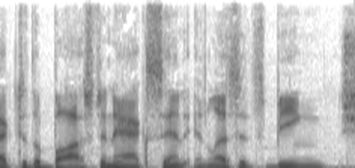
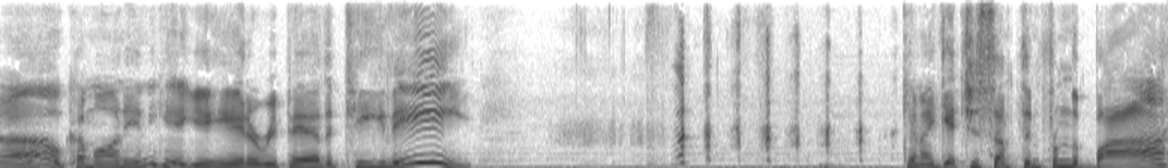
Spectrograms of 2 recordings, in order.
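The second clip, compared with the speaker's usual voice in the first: put-on Boston accent; 7 semitones higher than usual. Imitating a blonde woman greeting the tv repairman: boston accent. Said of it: "she's got this Boston accent".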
